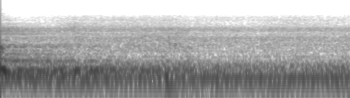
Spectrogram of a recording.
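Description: A steady low hum with faint hiss in the pause between a man's phrases in a recorded speech: the background noise of a podium microphone feed.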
